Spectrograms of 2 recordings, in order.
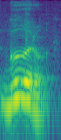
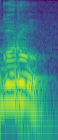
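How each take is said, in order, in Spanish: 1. La palabra se pronuncia al estilo sánscrito. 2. La palabra se pronuncia al estilo español. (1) "guru, sánscrito" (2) "No gurú, eso es español"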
